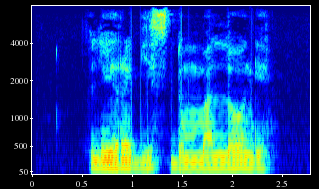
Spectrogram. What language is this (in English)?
Esperanto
